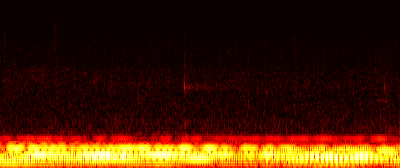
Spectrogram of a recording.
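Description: Soft ambient background music: a drone of several low, sustained tones layered together, some of them slowly swelling and fading.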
